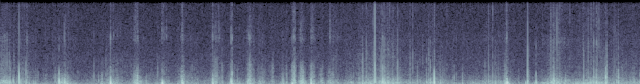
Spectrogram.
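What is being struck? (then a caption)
Silicone dummy ear on a binaural microphone, scratched with a wooden ear pick. A thin wooden ear pick, held in a gloved hand, scratches inside the ear canal of a small, hollow white silicone dummy ear on a binaural microphone. Many short, dry scrapes and taps follow one another in an irregular rustling patter, with low thumps and little high sparkle.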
